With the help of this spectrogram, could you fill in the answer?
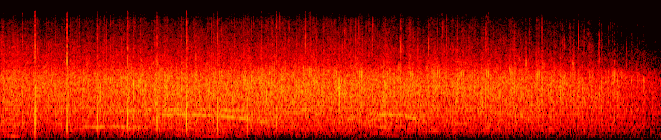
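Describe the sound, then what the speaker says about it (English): A graduation ceremony audience applauds, a broad, fairly faint and distant wash of clapping that holds steady with brief voices and tones heard faintly within it. "let's give her a big round of applause"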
